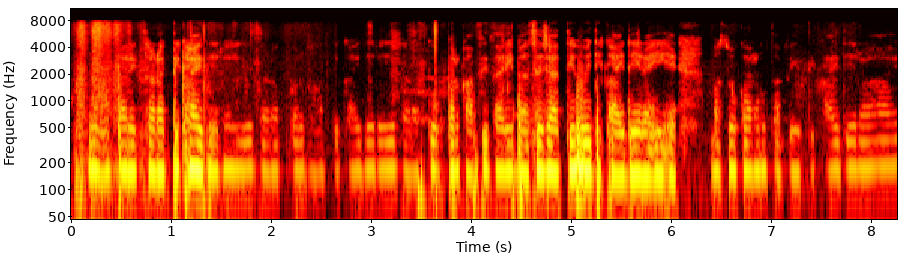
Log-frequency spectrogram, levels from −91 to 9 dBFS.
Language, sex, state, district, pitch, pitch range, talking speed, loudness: Hindi, female, Uttarakhand, Tehri Garhwal, 165 Hz, 155-170 Hz, 255 wpm, -22 LUFS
